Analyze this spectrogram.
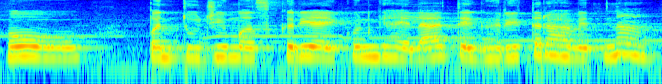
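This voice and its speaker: A woman's voice: on the high side, level tone, normal speed, darkish tone, echoey room, faint music behind, natural voice. A woman voicing a friendly hostess.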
